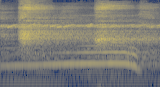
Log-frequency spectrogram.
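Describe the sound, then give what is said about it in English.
Wheezing breath, with two slow, airy breaths over a continuous thin whistling tone that slides down in pitch and fades near the end. “Did you hear that? Did I hear what? You're wheezing”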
